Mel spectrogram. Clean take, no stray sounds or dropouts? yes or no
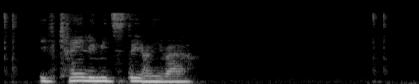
yes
